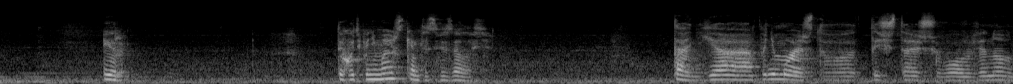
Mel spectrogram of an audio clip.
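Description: A young woman speaks nearby with a tense, raised voice.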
